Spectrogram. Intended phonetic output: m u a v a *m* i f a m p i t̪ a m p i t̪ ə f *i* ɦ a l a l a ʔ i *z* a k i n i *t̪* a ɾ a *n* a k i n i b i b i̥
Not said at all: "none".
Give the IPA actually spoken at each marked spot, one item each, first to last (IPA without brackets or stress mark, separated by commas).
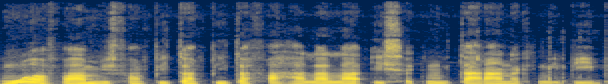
m, a, s, t̪, n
